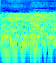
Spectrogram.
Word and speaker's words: Gnetum: और यहाँ पर जो ये जी लिखा हुआ है, ये जी क्या है? यहाँ पर साइलेंट है। जैसे हमने गिंगो जो प्लांट पढ़ा था GINK0, गिंगो में के साइलेंट होता है और जो नीटम का जो प्लांट है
